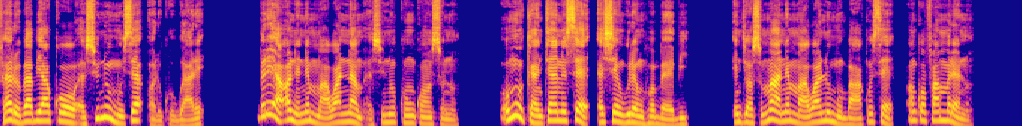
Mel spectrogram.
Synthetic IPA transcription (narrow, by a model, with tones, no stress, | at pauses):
faː˦ɾo˨ba˦bi˦a˦kʰɔ˦˨æ˨su˦nũ˦mũ˨sɛ˦ʔɔ̰˨ɾɪ̰˨kʰo˨ɡu˨a̰˨ɾɪ˦ | bɪ˦ɾɪ˦a˨ɔ˦nɪ̃˨nɪ̃˦m̩˦˨mãː˨wa˦nã˦˨mæ̰˨su˦nũ˦kʰʊ̃˦ŋ˦kʰɔ̃˦n˦sʊ˨nʊ̰̃˦ | o˦hũ˦˨kʰɛ̃˨ntʰɛ̃˦nː˦ʊ̃˦sɛ˦ɛ˦ɕɛ̃˦n˦wu˦ɾa˦˨m˨ɦɔ˦bæː˨bi˦ | n̩˨ti˨ɔ˨sʊ˨mãː˦˨nɪ̃˦m̩˦˨mãː˨wa˦nʊ̃˦mũ˨baː˨kʊ̃˦sɛ˦ | ɔ˦ŋ˦kɔ˦fa˦m˦mɪ̃˦ɾɛ˨nʊ̃˨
